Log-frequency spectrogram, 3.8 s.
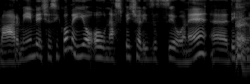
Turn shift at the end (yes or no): no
